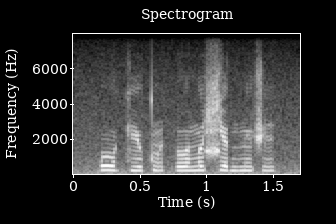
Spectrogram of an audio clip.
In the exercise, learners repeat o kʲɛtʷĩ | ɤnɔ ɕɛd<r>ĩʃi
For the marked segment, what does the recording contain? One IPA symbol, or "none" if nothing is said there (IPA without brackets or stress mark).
n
